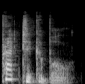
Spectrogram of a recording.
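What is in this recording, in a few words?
"practicable", English, British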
